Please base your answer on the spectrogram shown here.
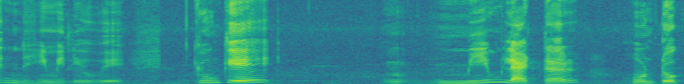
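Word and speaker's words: م: क्योंकि यहाँ पर होंठ मिले होते हैं, आवाज़ को बाहर जाने का रास्ता नहीं मिलता, यहाँ से आवाज़ ब्लॉक होती है, इसलिए जब हम मीम लेटर प्रोनाउंस करते हैं तो हमें उसकी आवाज़ अपने नाक में भी, अपने नोज़ल पैसेज में भी सुनाई देती है।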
